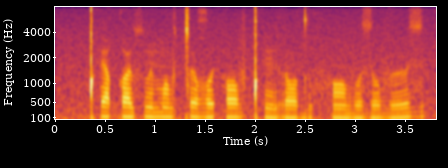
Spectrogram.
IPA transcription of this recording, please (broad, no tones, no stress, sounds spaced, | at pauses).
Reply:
ǃʰ ɛ qʷ ɨ sʷ ɛ̃ m ɔ̃ v ǀ ɵ ʁʷ ɨ h ɔ v ǃʰ ẽ r ɔ d̪ u f h ɔ̃ v o z o v ɵ z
